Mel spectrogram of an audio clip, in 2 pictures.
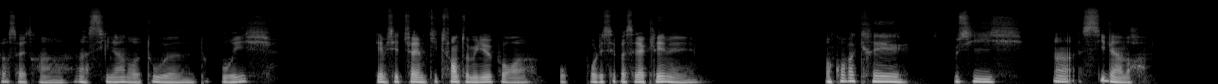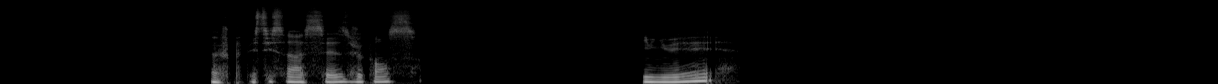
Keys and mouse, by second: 6.7 shift+a, 12.2 r, 14.0-16.1 drag, 17.3-21.5 drag, 22.1-24.3 drag.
